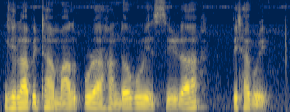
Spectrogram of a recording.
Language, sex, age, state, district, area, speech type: Assamese, male, 30-45, Assam, Golaghat, urban, spontaneous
